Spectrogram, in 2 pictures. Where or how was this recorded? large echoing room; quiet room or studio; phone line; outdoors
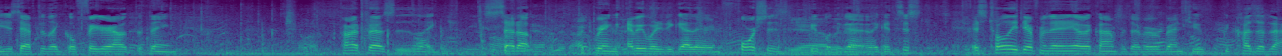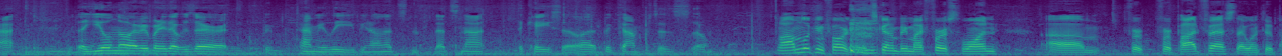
outdoors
